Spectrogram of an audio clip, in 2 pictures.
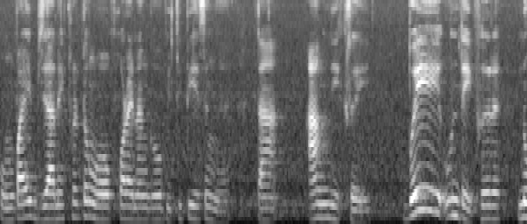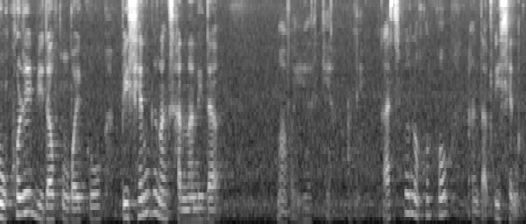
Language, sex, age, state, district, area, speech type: Bodo, female, 60+, Assam, Kokrajhar, rural, spontaneous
